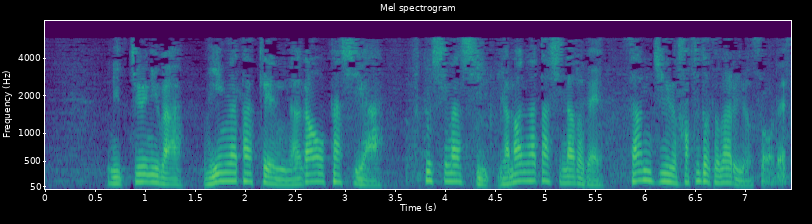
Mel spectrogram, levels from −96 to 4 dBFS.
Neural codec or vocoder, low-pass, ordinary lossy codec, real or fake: codec, 44.1 kHz, 2.6 kbps, SNAC; 7.2 kHz; MP3, 24 kbps; fake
